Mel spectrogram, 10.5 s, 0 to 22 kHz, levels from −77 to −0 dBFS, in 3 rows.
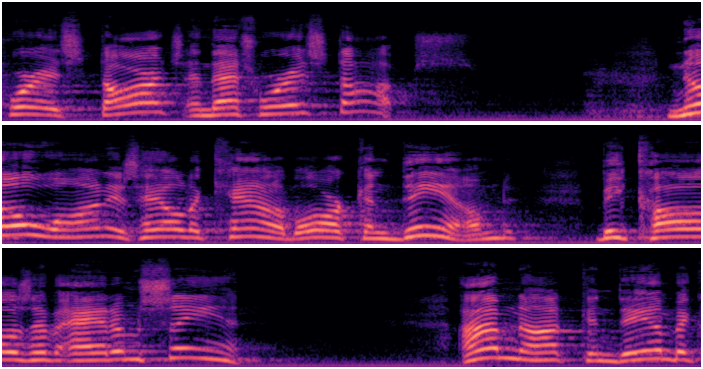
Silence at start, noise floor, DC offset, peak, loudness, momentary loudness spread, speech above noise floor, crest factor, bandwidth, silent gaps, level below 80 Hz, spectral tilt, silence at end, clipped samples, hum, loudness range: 0 s; -49 dBFS; under 0.1%; -4 dBFS; -21 LUFS; 11 LU; 27 dB; 18 dB; 15 kHz; none; -50 dBFS; -4.5 dB/octave; 0 s; under 0.1%; 60 Hz at -50 dBFS; 2 LU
